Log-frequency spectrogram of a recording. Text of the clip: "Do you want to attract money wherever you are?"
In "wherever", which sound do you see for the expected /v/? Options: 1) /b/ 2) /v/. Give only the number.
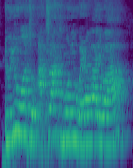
1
